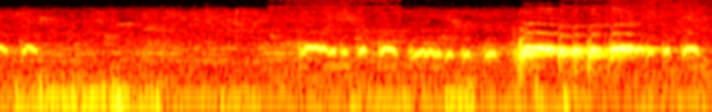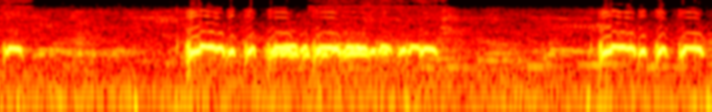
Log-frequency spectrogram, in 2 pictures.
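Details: Zebra dove anggungan coo, a local Bangkok crossing perkutut used as a daily lure for other doves: three to four steady rolling phrases of quick pulsed notes, each over a second long, separated by short pauses.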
